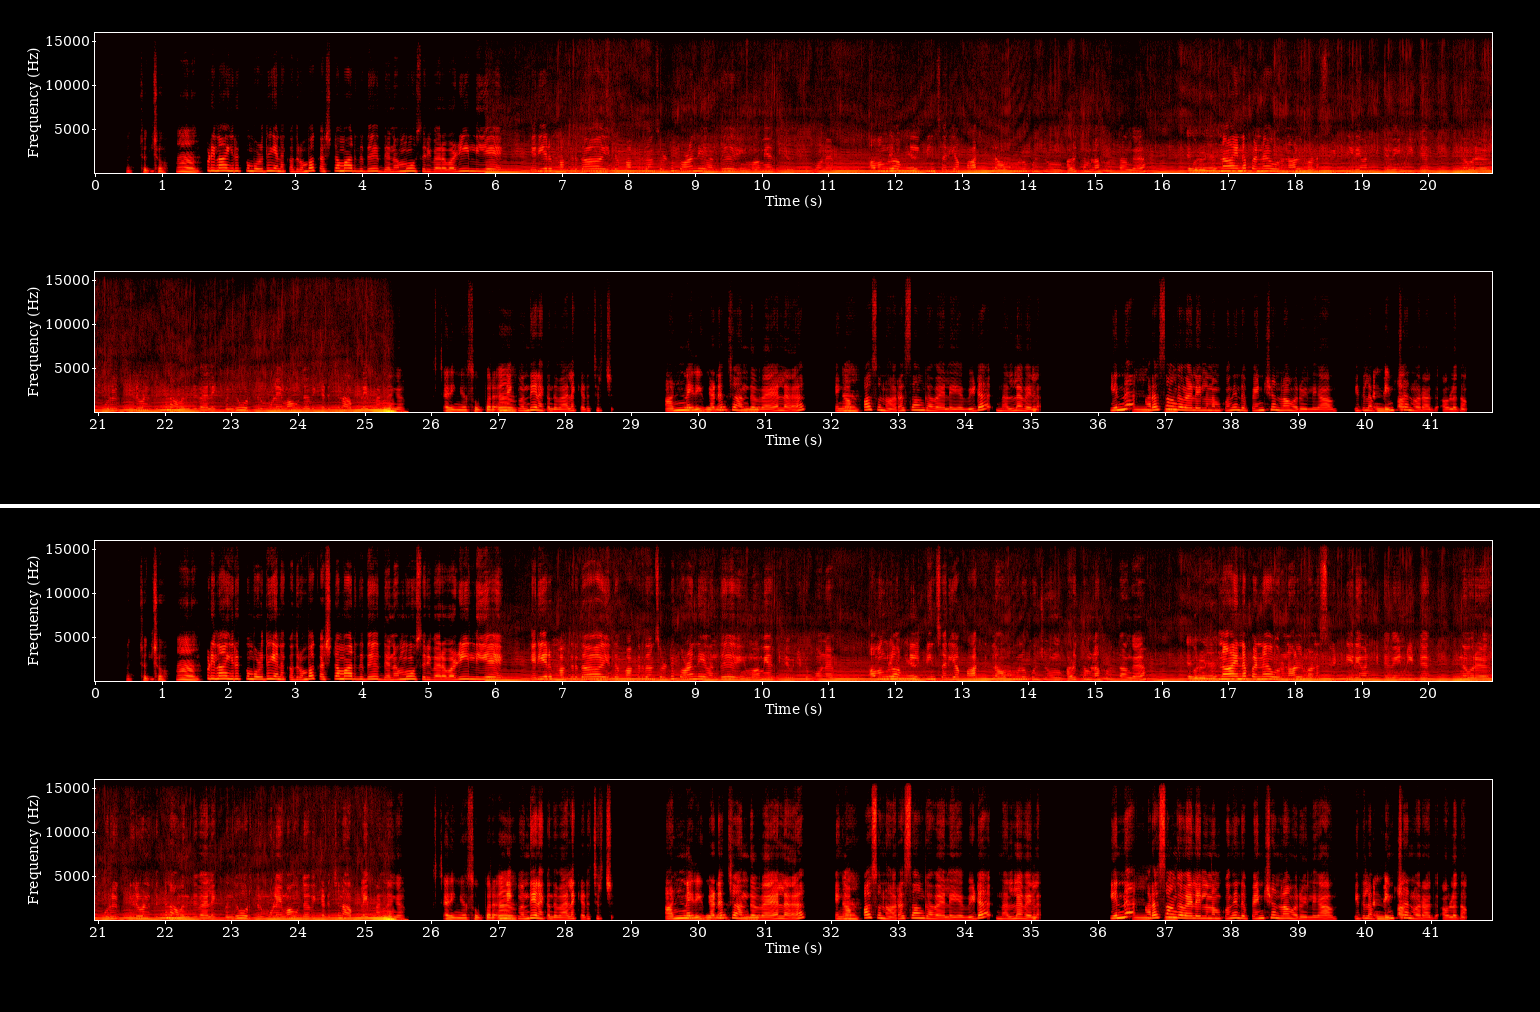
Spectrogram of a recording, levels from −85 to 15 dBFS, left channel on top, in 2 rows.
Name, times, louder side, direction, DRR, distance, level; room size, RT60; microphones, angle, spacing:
voice 1, 0.5-1.6 6.8-7.1 11.9-12.4 16.4-16.8 26.2-27.3 29.7-30.9 32.1-32.4 36.5-37.2 40.1-40.6, right 1 dB, 30° right, 2.0 m, -36 dB
voice 2, 1.7-6.1 6.5-11.1 11.6-15.8 16.5-20.0 20.4-25.6 27.0-28.7 29.5-31.6 32.0-35.1 36.2-39.6 39.8-41.5, right 3 dB, 75° right, 2.4 m, -36 dB
Buzz, 5.8-25.6, equal, ahead, 0.4 m, -33 dB
head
